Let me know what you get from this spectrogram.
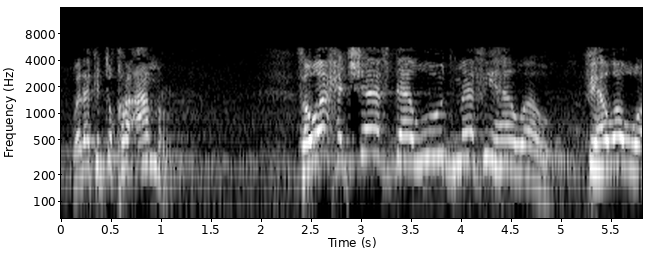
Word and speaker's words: داود: أن النبي صلى الله عليه وسلم قال بأن دعاء داود عليه الصلاة والسلام، توقفنا عن داود ولا لا؟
